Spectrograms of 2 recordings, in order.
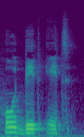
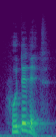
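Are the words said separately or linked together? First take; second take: separately; linked. First: Each word is said separately and fully. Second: The words run together without breaks. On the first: "Instead of saying" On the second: "he says"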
